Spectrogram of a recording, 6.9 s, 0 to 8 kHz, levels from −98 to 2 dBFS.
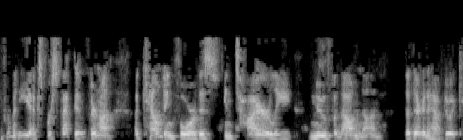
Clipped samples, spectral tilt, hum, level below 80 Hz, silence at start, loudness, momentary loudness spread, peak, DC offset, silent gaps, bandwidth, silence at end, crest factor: under 0.1%; -6.5 dB/octave; none; -68 dBFS; 0 s; -23 LUFS; 13 LU; -6 dBFS; under 0.1%; 5.92-6.03 s; 6 kHz; 0 s; 16 dB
